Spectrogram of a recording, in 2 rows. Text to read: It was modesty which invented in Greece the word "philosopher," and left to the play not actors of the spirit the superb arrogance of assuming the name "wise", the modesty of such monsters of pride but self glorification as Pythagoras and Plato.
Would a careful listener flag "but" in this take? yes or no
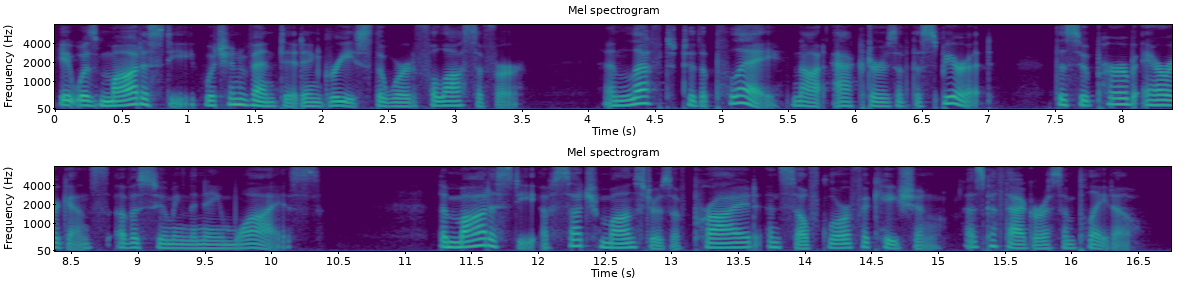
yes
